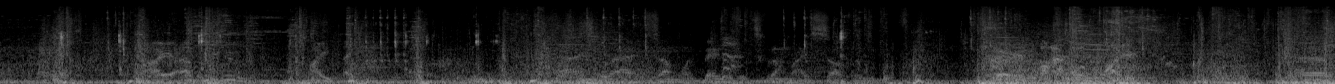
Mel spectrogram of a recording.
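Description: Characters' weapons clash with sharp hits.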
